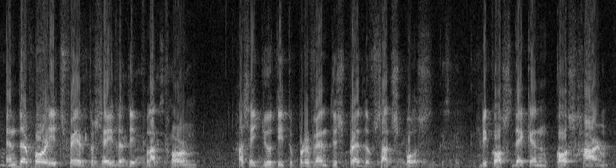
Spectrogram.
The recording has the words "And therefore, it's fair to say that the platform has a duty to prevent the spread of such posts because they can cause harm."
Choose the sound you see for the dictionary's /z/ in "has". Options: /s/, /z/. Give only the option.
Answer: /s/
